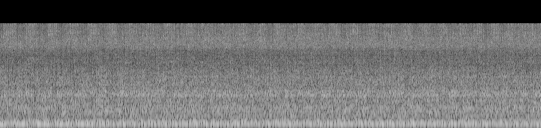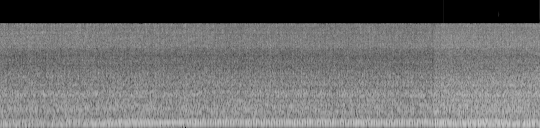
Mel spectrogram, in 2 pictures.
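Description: A young man talks calmly over the engine.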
